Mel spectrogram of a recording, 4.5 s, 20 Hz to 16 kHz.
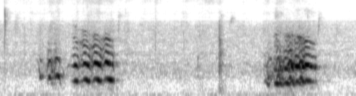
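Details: Two bursts of pulsed, gurgling croaks from a mountain frog on a mild, rainy 21 January, separated by a quiet gap with a single faint click.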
